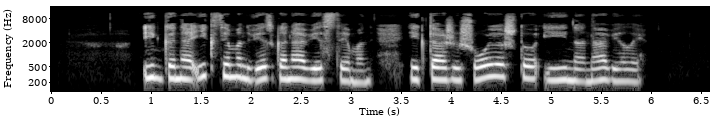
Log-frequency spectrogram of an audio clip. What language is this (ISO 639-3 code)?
chm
